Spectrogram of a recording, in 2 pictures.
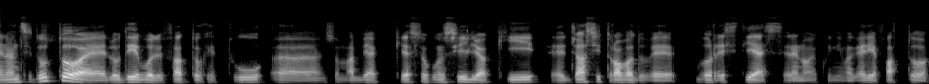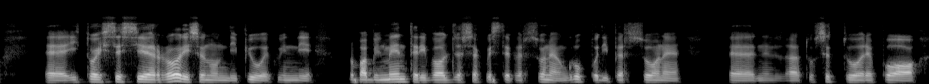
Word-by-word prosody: innanzitutto 135 +10 +6
è 100 -1 +5
lodevole 110 0 +3
il - - -9
fatto - - -1
che - - -16
tu, 110 0 -4
ehm, 95 -3 -5
insomma 100 +1 -10
abbia 105 0 -3
chiesto 110 0 -2
consiglio 115 +1 0
a - - -3
chi, 115 +1 -3
ehm, 105 - -5
già 115 +3 +4
si 115 0 -4
trova 105 0 +3
dove 95 -2 -4
vorresti 105 -2 -3
essere, 95 - 0
no, 95 +1 -7
e 100 - -16
quindi 100 -1 -21
magari 95 +2 -2
ha - - -5
fatto, - - -4 0.4
ehm, 100 -1 +1
i 110 +1 -8
tuoi 115 0 +2
stessi 120 +2 +1
errori 115 +4 +7
se 110 - +2
non 100 -2 -3
di 100 0 -7
più, 110 -4 -1
e 95 - -7
quindi 100 -3 -7 0.3
probabilmente 110 +3 +1
rivolgersi 105 0 0
a - - -6
queste - - -5
persone, 115 -3 -4
a 95 - -2
un 95 - -8
gruppo 120 +2 -4
di 100 - -6
persone, 100 -2 -3 0.4
ehm, 95 -2 -2
nel 95 -1 -7
tuo 110 - -16
settore 105 -4 -3
può, 95 -2 +3
105 Hz, 170 wpm, -22 LUFS, 100-110 Hz, 0.4 s, errori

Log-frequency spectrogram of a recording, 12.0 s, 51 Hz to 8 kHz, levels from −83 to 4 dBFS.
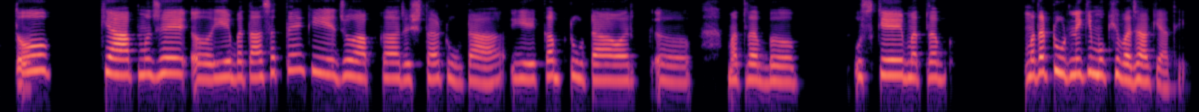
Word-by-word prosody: तो 335 -1 +3 0.5
क्या 295 -3 +6
आप 275 0 +7
मुझे 280 +1 -1 0.2
अ, 230 -4 -3
ये 245 +2 0
बता 245 0 -1
सकते 300 +5 -3
हैं 345 0 -3
कि 325 0 -6
ये 285 -3 0
जो 265 0 -1
आपका 235 0 0
रिश्ता 225 +1 -3
टूटा 210 -3 -4 0.3
ये 230 -1 -2
कब 260 -2 0
टूटा 225 -4 -2
और 215 0 0 0.3
अ, 200 -2 -7 0.4
मतलब 215 -2 -2 0.8
उसके 270 +1 +4
मतलब 240 -1 -3 1.1
टूटने 285 -3 +3
की 305 - -1
मुख्य 280 0 0
वज़ह 215 -2 +3
क्या 185 -6 -7
थी? 155 - -20
240 Hz, 145 wpm, -23 LUFS, 220-275 Hz, 1.1 s, आप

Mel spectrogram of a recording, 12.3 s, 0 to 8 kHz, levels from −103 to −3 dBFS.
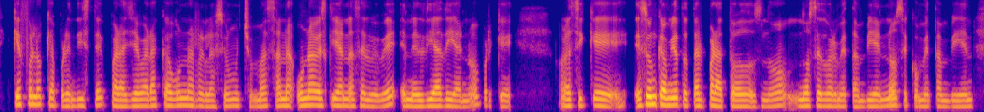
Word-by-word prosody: ¿Qué 210 - +4
fue 210 +1 0
lo 210 0 +1
que 195 - -5
aprendiste 175 +2 -3
para 165 -4 -1
llevar 170 +1 0
a 180 0 -4
cabo 175 -1 -1
una 185 -1 +1
relación 160 -1 -4
mucho 175 0 -7
más 165 +1 -3
sana, 175 +2 0
una 190 +2 +3
vez 180 -1 +1
que - - -3
ya 175 -1 +2
nace 175 0 -2
el 165 - -2
bebé 165 +6 -1
en 165 0 0
el 160 0 +2
día 170 0 +4
a - - -1
día?, 165 -2 0
¿no? 155 +8 -4
Porque 165 -4 -7 0.5
ahora 170 - +1
sí 180 +1 -3
que 175 -4 0
es 180 - +1
un 215 0 +10
cambio 195 -1 +6
total 170 -3 0
para 170 -2 +2
todos, 160 -1 0
¿no? 160 +3 -3
No 170 0 +3
se 170 0 +1
duerme 160 -1 -1
tan 155 -1 -5
bien, 165 0 0
no - - +3
se 185 - -5
come 160 -1 -4
tan 155 -1 -5
bien. 155 +1 -2
170 Hz, 235 wpm, -23 LUFS, 160-180 Hz, 0.5 s, un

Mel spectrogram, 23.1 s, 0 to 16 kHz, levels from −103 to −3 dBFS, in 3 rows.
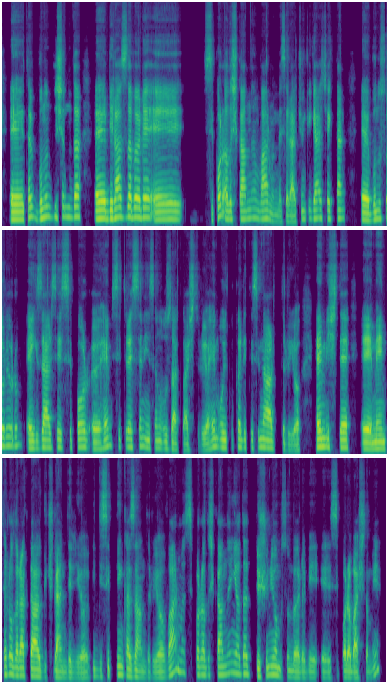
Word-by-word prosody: Eee, 125 0 +6
tabii, 155 -2 -2
bunun 155 +4 +1
dışında, 165 0 +1 0.3
eee, 135 +1 +8
biraz 150 +3 +4
da, 165 -2 +5
böyle, 155 0 +5
eee, 125 +1 +2 0.4
spor 165 +2 0
alışkanlığın 130 +2 -1
var 135 +1 +1
mı 110 -6 -9
mesela? 90 -1 -4
Çünkü 130 +8 -10
gerçekten, 140 0 -2 0.3
eee, 115 -2 +6
bunu 130 +2 -1
soruyorum. 145 +3 -4
Egzersiz, 120 +2 +1
spor, 125 0 -2
eee, 105 0 +3
hem 125 +7 -2
stresten 130 +1 -4
insanı 115 -2 -4
uzaklaştırıyor 95 -3 -4
hem 135 +1 -2
uyku 125 0 -1
kalitesini 125 0 -3
arttırıyor 85 -8 -1 0.3
hem, 135 +1 +6
işte, 125 -1 +2 0.2
eee, 105 -1 +7
mental 105 +6 +2
olarak 125 -4 +1
daha 115 -2 +6
güçlendiriyor, 90 -3 -3
bir 110 -1 -10
disiplin 120 +5 -4
kazandırıyor. 95 -5 -3
Var 130 +6 0
mı 180 -5 -7
spor 135 -2 -6
alışkanlığın 130 +2 -3
ya 155 -4 -5
da 145 -1 -1
düşünüyor 125 +4 0
musun, 105 -4 -6
böyle, 95 -1 -3
bir, 95 -2 -8
eee, 90 -1 -8
spora - - -2
başlamayı? 95 - -4
125 Hz, 140 wpm, -23 LUFS, 105-140 Hz, 0.4 s, eee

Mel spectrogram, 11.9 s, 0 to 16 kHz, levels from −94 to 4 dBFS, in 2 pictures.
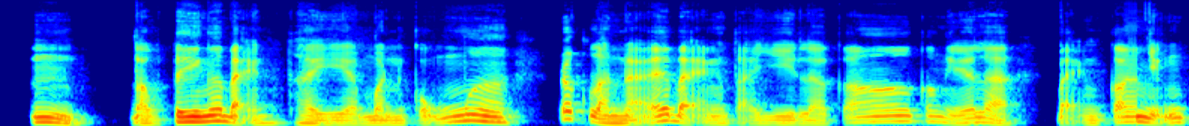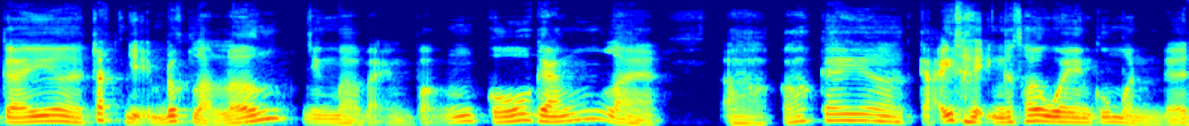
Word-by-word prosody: ừm, 135 -7 +3 0.3
đầu 95 - -2
tiên 150 +2 +10
á 170 - +7
bạn 105 -9 0
thì, 95 -4 -3
à, 90 - -3
mình 95 +1 -4
cũng, 120 - -1
ơ, 155 -4 +5 0.3
rất 225 0 -1
là 110 - +3
nể 105 - +2
bạn 100 -10 -2
tại 95 0 -10
vì 100 0 -4
là 95 -1 -5
có 150 - -2
có 155 - -6
nghĩa 115 -3 -3
là 125 -9 -2 0.2
bạn 100 -1 -7
có 145 - 0
những 130 -2 +2
cái, 140 +4 +3
ơ, 155 -5 +2
trách 190 +4 -2
nhiệm - - -2
rất 160 0 +2
là - - 0
lớn, 110 - +2
nhưng 115 -1 -5
mà 100 -4 -4
bạn 95 0 -12
vẫn 130 - -5
cố 150 +6 +2
gắng 170 +9 +1
là, 100 -5 -3 0.3
ờ, 100 -2 -8
có 150 +6 -5
cái, 185 0 0
ơ, 160 -5 -1
cải - - +2
thiện 145 - +2
cái 140 - 0
thói 165 0 +4
quen 140 -4 +4
của 140 - -3
mình 95 -10 -4
để 95 +2 -4
135 Hz, 250 wpm, -22 LUFS, 100-155 Hz, 0.3 s, tiên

